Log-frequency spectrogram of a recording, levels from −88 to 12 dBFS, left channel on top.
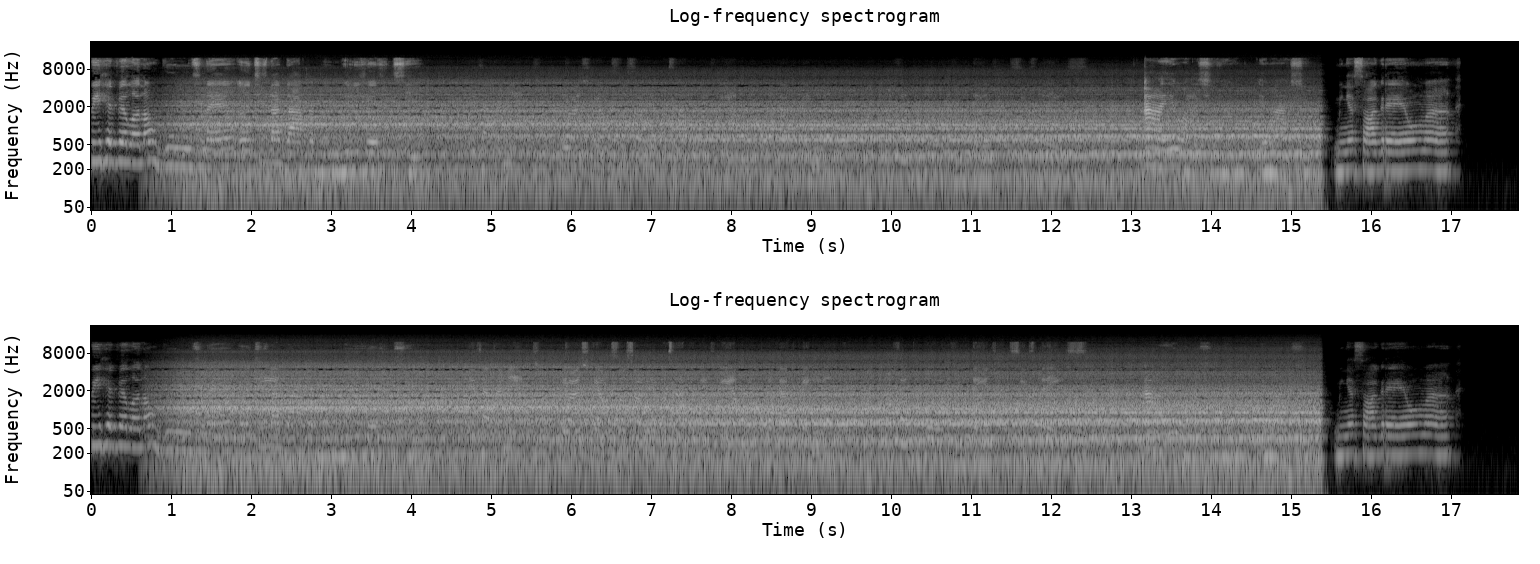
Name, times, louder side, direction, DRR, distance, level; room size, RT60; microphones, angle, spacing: voice 1, 0.0-4.3 13.2-17.1, left 6 dB, 60° left, 0.5 m, -31 dB
sound 1, 0.7-15.4, right 3 dB, 20° right, 0.3 m, -25 dB
voice 2, 2.1-2.4 4.7-12.3, right 5 dB, 55° right, 0.8 m, -36 dB
5.4 x 4.8 x 5.3 m
head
